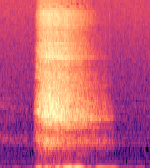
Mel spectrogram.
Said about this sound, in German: Bitte achten Sie jetzt auf Ihren Atem. Wir atmen kräftig aus.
